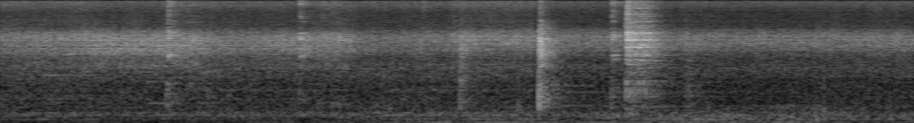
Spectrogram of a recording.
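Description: Ridge gourd and potato pieces sizzling in spiced oil in a wok while a metal spatula stirs them, scraping and clicking against the pan about five times; the loudest knocks come a little past halfway.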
